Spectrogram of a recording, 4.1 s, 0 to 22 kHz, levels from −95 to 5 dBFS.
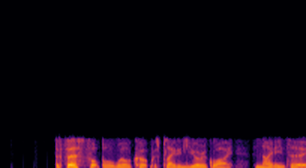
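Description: The speech carries no technical fault; it has the narrow telephone band and faint level-following hiss expected of G.711 telephone coding, which fits the standard 64 kbps mu-law line format.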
